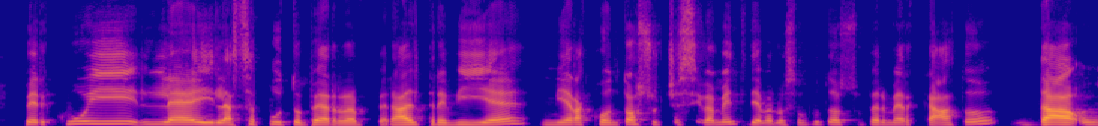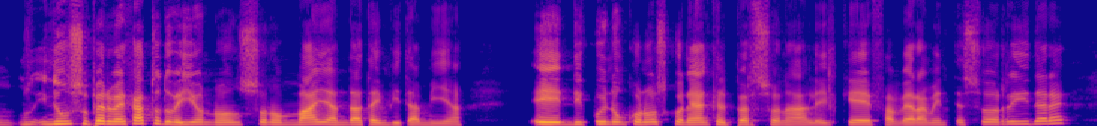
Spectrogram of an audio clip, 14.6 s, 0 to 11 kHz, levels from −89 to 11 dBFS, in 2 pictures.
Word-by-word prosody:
per 190 0 -3
cui 230 +2 -3
lei 190 -2 +1
l'ha 170 -1 +1
saputo 195 0 -8
per 160 -2 -1
per - - -11
altre 175 +1 +2
vie. 185 +7 -3
Mi 175 0 -5
raccontò 185 +1 -1
successivamente 190 +1 -8
di 175 - -4
averlo 165 0 -5
saputo 185 +3 -15
al 185 - -5
supermercato, 175 +5 -4
da 180 +2 +7
un 185 -2 -9 0.2
in 200 +2 -2
un 230 - +4
supermercato 245 0 +5
dove 210 -6 +2
io 190 +2 -1
non 180 -1 -3
sono 185 0 -3
mai 185 +2 +3
andata 175 0 +2
in 170 - 0
vita 160 -1 -3
mia 150 0 -9 0.5
e 190 -2 +8
di 190 +1 -5
cui 210 +1 0
non 200 - -1
conosco 200 +1 -2
neanche 180 +1 +1
il 175 - -4
personale 165 -3 -3
il 160 - -10
che 170 -1 0
fa 165 - -2
veramente 160 +2 -2
sorridere. 220 +8 -4
185 Hz, 180 wpm, -21 LUFS, 175-200 Hz, 0.5 s, e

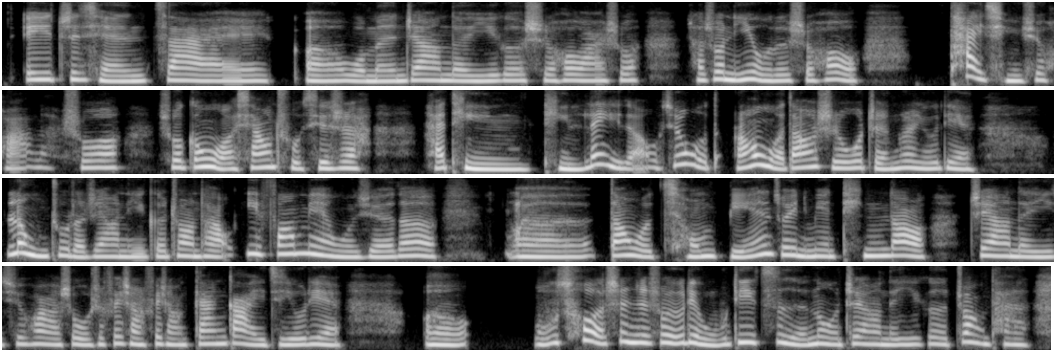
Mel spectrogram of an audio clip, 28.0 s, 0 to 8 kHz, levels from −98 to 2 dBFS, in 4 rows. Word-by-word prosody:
：“A 245 0 +3
之 245 +1 -2
前 195 -4 0
在， 200 -2 0 0.2
呃， 200 -1 +1
我 195 -2 0
们 190 +1 +2
这 225 - 0
样 215 -1 +2
的 200 -1 +1
一 195 +1 +1
个 210 0 -2
时 210 0 -3
候 215 +1 -1
啊， 205 0 0
说 220 +2 -5 0.3
他 225 - -4
说 260 +3 +1
你 235 -1 +5
有 230 -5 +3
的 205 +1 0
时 210 +1 -5
候 215 -1 -1 0.6
太 355 -6 +2
情 200 -3 0
绪 230 +5 -4
化 220 - -7
了。” 245 -3 -13
说 245 0 -2 0.2
说 250 -1 -1
跟 265 +3 +5
我 200 -6 +3
相 245 +6 +1
处 220 -6 -4
其 215 +2 0
实 225 +1 0 0.4
还 225 +1 0
挺 185 -6 +4
挺 190 -3 +3
累 285 - +2
的。 200 - -4
我 240 - -8
觉 330 - -5
得 370 - +1
我 270 -9 -1
当 - - -14
然 235 +1 +1
后 335 - +6
我 225 -10 +4
当 245 +6 +2
时， 235 -5 -1
我 235 +2 0
整 200 -2 -1
个 230 - +1
人 235 - +1
有 210 0 0
点 195 -5 -2 0.5
愣 290 -7 +5
住 250 0 -3
了 195 -3 0
这 210 - -5
样 210 -1 0
的 200 - 0
一 205 - 0
个 205 0 -3
状 225 0 0
态。 210 -2 0
一 315 -1 +2
方 305 +2 +1
面 280 -8 +3
我 195 -1 0
觉 200 0 -1
得， 230 -2 0 0.5
呃， 200 0 +1
当 250 +1 +3
我 210 - 0
从 205 +2 0
别 205 0 -1
人 300 +3 +3
嘴 270 -3 +1
里 225 - +3
面， 215 0 +1
听 235 +2 0
到 240 -4 +2 0.3
这 255 - -3
样 230 -2 +2
的 205 -1 +1
一 195 0 0
句 205 +4 -7
话 230 0 -2
的 205 - -2
时 220 - -4
候， 210 - 0
我 - - -2
是 215 - -5
非 245 +4 -5
常 225 -3 0
非 235 +3 -4
常 205 -2 -2
尴 235 +1 0
尬， 240 -3 0
以 195 - 0
及 205 +1 -4
有 205 0 +1
点， 210 -3 -1 0.5
呃， 200 -1 +2 0.4
无 215 +4 -1
措， 325 -1 +2
甚 285 +4 +2
至 275 - +3
说 275 +2 0
有 255 0 +2
点 265 -5 +3
无地自容 225 +2 +1
那 240 - +3
种， 220 -3 -1
这 240 +4 -4
样 220 -3 -1
的 200 - 0
一 210 +1 -2
个 225 -1 -5
状 280 +1 -1
态。 210 -2 -5
220 Hz, 270 characters per minute, -18 LUFS, 205-245 Hz, 0.6 s, 后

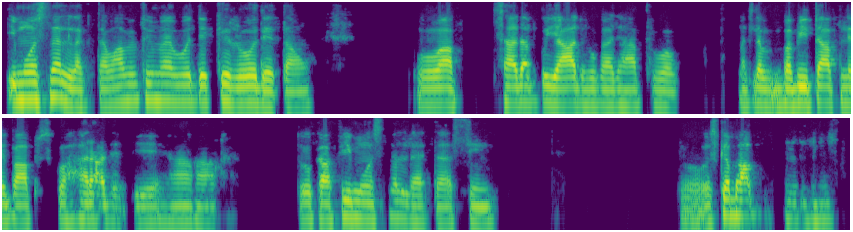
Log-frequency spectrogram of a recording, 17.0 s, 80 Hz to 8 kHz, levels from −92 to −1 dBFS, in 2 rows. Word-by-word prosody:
Emotional 145 0 +4
लगता 115 +1 -4
है, - - 0
वहाँ 130 +2 0
पे 135 0 -3
फिर 145 -1 -1
मैं 140 0 +1
वो 135 0 0
देख 130 0 +1
के 140 - +5
रो 125 0 +4
देता 110 -2 0
हूँ। 105 +1 -6 1.1
वो 120 0 +1
आप 120 -1 +4 0.4
शायद 125 0 +4
आपको 130 0 0
याद 120 -1 +5
होगा, 115 0 -2
जहाँ 115 0 -2
थ 120 0 -22
वो 110 -2 -3 0.6
मतलब 115 +1 -1
बबीता 125 +2 +4
अपने 125 0 0
बाप 115 0 +3
स - - -12
को 120 - -2
हरा 120 -1 +2
देती 110 0 -11
है। 110 - -6
हाँ, 110 0 -4
हाँ। 110 0 -7 0.8
तो 125 0 -2
काफ़ी 120 +2 +2
इमोशनल 125 0 -3
रहता 110 -1 -5
है 105 - -5
सीन। 110 0 -7 1.9
तो - - -8
उसके 120 +7 +2
बाद 140 +2 +2 0.3
हुँ, 125 - -12
हुँ, 120 0 -14
120 Hz, 155 wpm, -16 LUFS, 115-130 Hz, 1.9 s, के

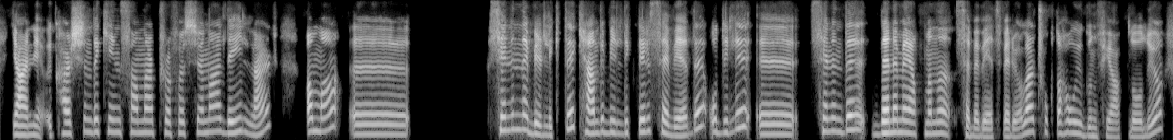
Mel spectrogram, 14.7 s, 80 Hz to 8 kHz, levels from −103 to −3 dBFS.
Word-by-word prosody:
Yani, 200 -1 +5
ııı, 190 0 -2
karşındaki 260 +3 +4
insanlar 250 -1 -4
profesyonel 245 +2 -2
değiller 240 - -1 0.5
ama, 275 +7 0 0.2
ııı, 210 0 -2 1.0
seninle 300 -1 +1
birlikte 215 - 0
kendi 240 +1 +3
bildikleri 245 +2 -2
seviyede 220 - +2
o 255 -2 -6
dili, 290 +10 -1
ııı, 210 -1 0 0.2
senin 270 -1 -4
de 300 +1 +2
deneme 240 +4 +6
yapmana 225 -1 0
sebebiyet 165 -3 -3
veriyorlar. 170 +11 0
Çok 255 -4 -6
daha 235 +1 -3
uygun 210 -7 -7
fiyatlı 160 0 -6
oluyor. 170 - -2
235 Hz, 110 wpm, -25 LUFS, 205-260 Hz, 1.0 s, deneme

